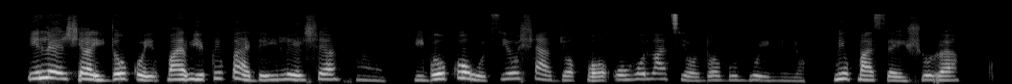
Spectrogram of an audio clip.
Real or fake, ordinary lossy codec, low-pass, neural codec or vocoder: fake; none; 10.8 kHz; codec, 24 kHz, 1.5 kbps, HILCodec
